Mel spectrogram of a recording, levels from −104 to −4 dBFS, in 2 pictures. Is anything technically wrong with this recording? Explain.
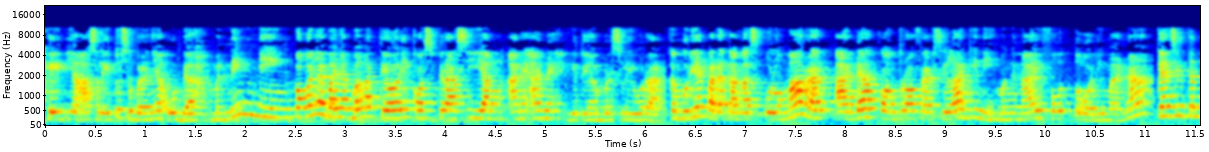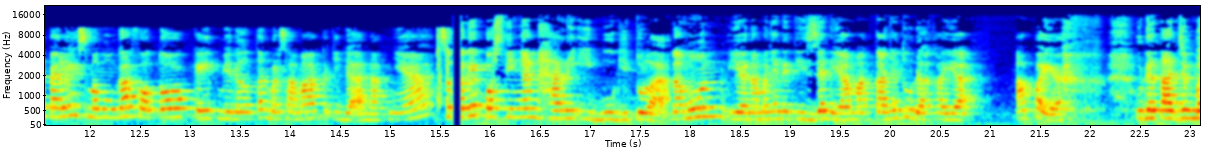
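Yes. From the start to 15.71 s the sound is band-limited, with nothing above about 10.1 kHz, and it turns dull compared with the remainder. At 15.71 s there is an 80 ms silence, after which the top end opens up again. This pattern is consistent with an input switched to a poorer device, likely a narrower-band microphone or headset path, that returns to the better input at 15.71 s. The first section also carries its own faint noise floor, roughly 45 dB below the signal, and there is no clear level jump at the change.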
